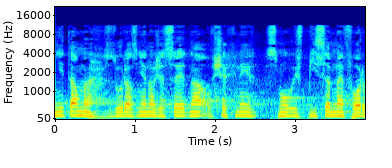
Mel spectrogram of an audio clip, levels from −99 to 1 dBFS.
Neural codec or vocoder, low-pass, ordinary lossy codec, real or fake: none; 14.4 kHz; MP3, 48 kbps; real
